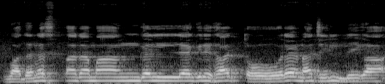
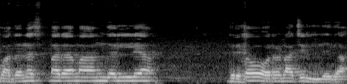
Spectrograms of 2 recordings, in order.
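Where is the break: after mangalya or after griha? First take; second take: after griha; after mangalya. First: The break comes right after griha. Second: The break comes right after mangalya. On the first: The face is the house, and the eyebrows are its arch. The speaker calls it right. "എന്ന് തന്നെ വേണം" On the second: The meaning of the phrase changes. The speaker calls it wrong. "അങ്ങനെ ചൊല്ലരുത്"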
